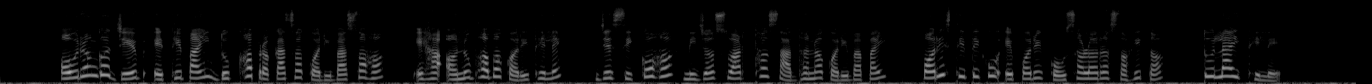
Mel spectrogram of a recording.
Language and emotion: Odia, neutral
